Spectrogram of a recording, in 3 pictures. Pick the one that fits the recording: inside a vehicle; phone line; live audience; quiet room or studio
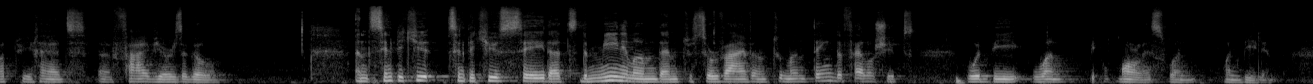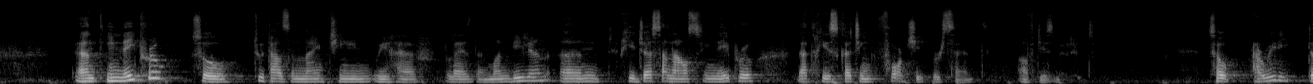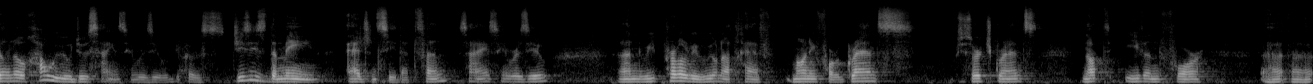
live audience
